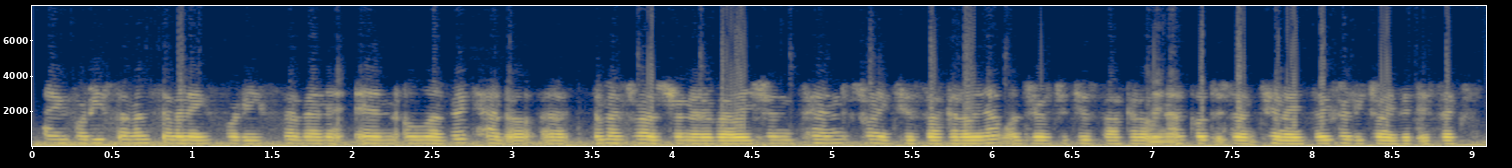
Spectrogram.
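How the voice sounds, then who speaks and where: A man's voice: high-pitched, monotone, fast, few pauses. A man dispatching over police radio in clipped words, reading out codes and addresses. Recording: tinny scanner radio with static.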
